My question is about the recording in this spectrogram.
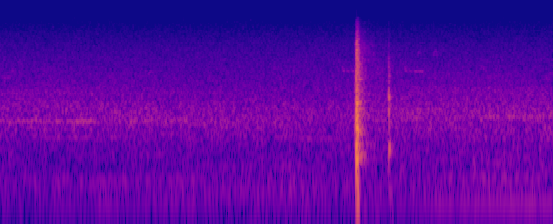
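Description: Martin compound bow shot: one sharp crack as the string is released, then a fainter click about a quarter second later as the arrow strikes the target.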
